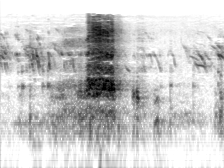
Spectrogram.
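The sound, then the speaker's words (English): Chickens cluck and chatter, with one sharp, louder squawk bursting out in the middle of the short stretch of busy fowl noise. “So it's like, you bribe the chickens by feeding them.”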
